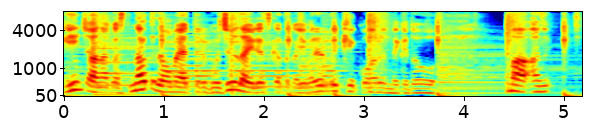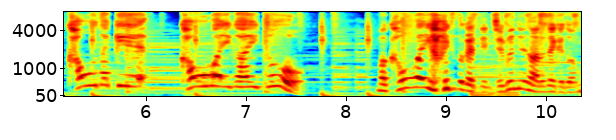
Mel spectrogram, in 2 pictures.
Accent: Ibaraki, Japan; moved away as an adult; now in Tokyo, Japan; 私9年ぐらい前から東京に上京してきたんだけど、茨城から、地元茨城で

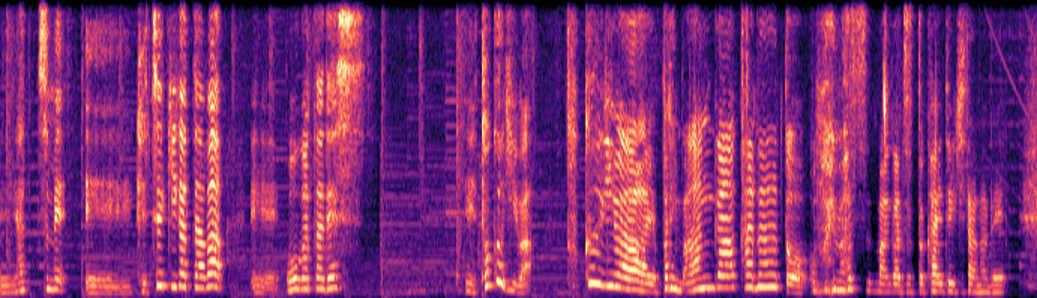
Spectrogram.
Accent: Shakujii, Tokyo, Japan; also born or lived in Ogikubo, Tokyo / Hidaka, Saitama; 出身地はですね、多分私東京の荻窪と母から聞いたんですけれども、育ちは石神井公園というところで育ちまして、学生時代はずっと埼玉の日高市というところですね、そこで育ちました。

